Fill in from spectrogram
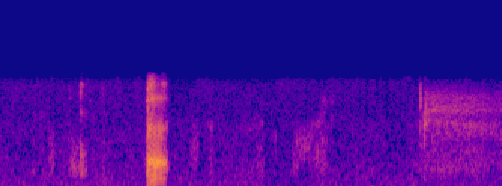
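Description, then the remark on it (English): A single short, loud belch bursts out, followed by faint rustling and low murmuring noises before a brief hiss near the end. “When ready, this belch is for you.”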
